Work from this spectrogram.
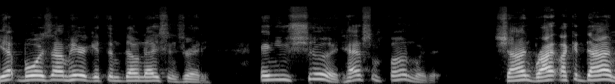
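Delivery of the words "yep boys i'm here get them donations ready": plain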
